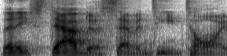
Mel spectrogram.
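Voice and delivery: put-on Australian accent. Recalling listening to someone just for the accent, imitating an Australian accent. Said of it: "someone with an Australian accent be like".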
